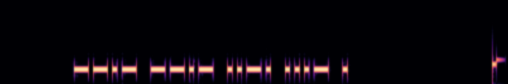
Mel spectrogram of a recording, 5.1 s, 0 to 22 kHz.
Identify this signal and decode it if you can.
Morse code, heard as a keyed tone, about 25 wpm, 700 Hz. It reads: QQFVE
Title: Code Groups - 5 Letter:Numbers - 25wpm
